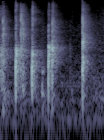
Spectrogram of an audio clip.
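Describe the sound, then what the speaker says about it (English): A few separate hand claps for a quiz contestant, about five sharp, close, loud claps in an uneven rhythm rather than full crowd applause. "Give him a round of applause."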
